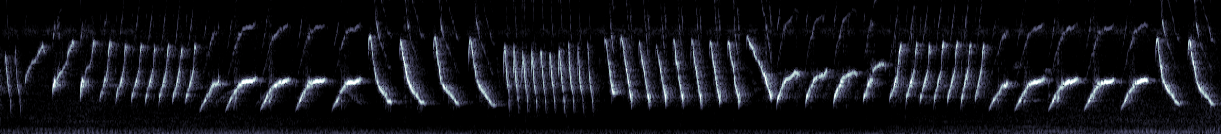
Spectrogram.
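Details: Male canary kept for song training sings a long varied phrase: repeated high downslurred whistles, a dense buzzy trill at mid-phrase, then further rapid sweeping note series, continuous and loud with little background.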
